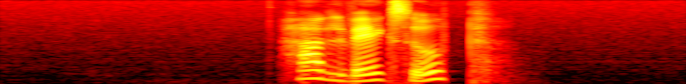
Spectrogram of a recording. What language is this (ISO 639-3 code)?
swe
